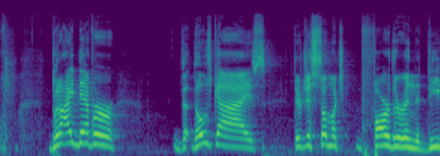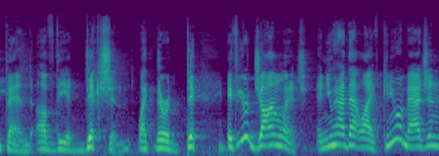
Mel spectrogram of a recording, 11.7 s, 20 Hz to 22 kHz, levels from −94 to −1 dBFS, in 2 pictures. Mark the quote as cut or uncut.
uncut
